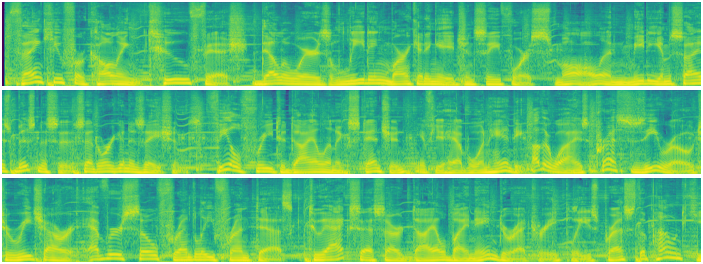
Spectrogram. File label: On Hold IVR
